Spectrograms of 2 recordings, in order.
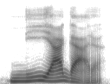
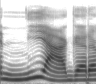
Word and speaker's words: Niagara: A uva da cidade se escreve niagara, sem acento no a. Niagara não é niagara como as cataratas, ok?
